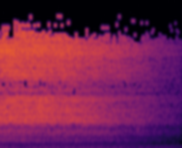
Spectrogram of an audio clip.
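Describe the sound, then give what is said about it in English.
A champagne bottle eased open the polite, etiquette-correct way, with a soft, steady hiss of escaping gas, no pop, fading gradually over a couple of seconds. “In case you missed it, in polite society, this is what a champagne bottle being opened sounds like.”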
